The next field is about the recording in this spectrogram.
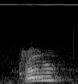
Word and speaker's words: colonel: Oh, you might pronounce it as it sounds about the same as the hard nut of a walnut. – Colonel. – Yeah. – Yeah, that's right.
